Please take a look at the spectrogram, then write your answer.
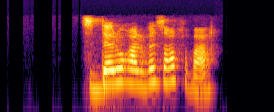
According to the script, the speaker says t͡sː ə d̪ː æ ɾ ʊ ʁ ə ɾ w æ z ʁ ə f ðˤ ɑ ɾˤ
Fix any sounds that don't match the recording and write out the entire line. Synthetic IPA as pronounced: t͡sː ə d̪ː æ ɾ ʊ ʁ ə ɾ v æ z ʁ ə f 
